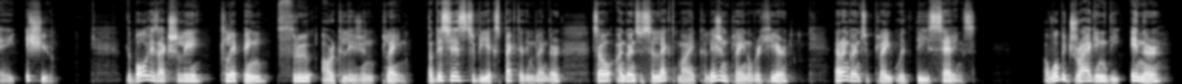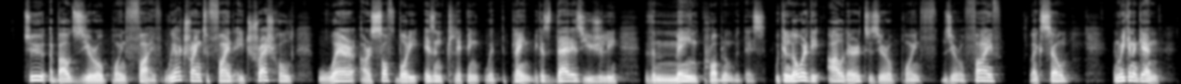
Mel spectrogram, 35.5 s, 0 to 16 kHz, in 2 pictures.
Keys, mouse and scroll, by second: 0.9 middle click, 1.3-2.0 scroll up 1, 2.0 scroll up 1, 2.7 KP_3, 3.5-3.9 scroll up 2, 4.0 shift+middle click, 8.1 middle click, 8.7 shift+middle click, 9.2 scroll down 1, 11.1 right click, 16.7 click, 21.8 middle click, 33.1 middle click, 34.0 middle click.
